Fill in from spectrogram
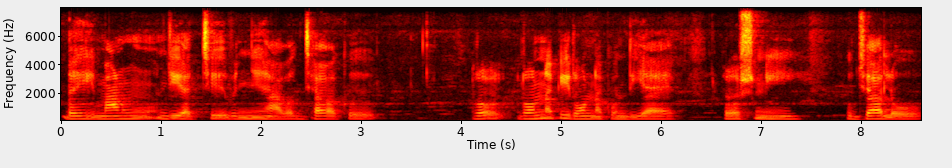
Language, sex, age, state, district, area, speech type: Sindhi, female, 30-45, Gujarat, Surat, urban, spontaneous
